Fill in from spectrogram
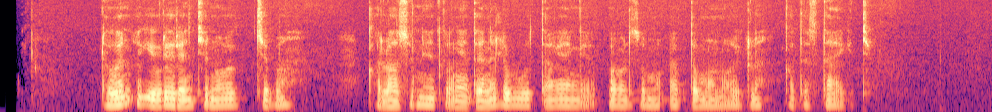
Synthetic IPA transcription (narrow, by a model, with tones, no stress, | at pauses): le˨we˦na˦ki˨wu˨ɾe˦˨ɾe˨ntje˦n˦ka˦k̚t͡ʃɪ˦ba˦ | kʰɔ˨lɔ˨su˦ne˦tkɔ̰˨ŋɛ˨tɛ˨ne˦lə˦bu˦ta˨kɛ˦ŋɡɛ̰bɔ˦kɔ˨lso˦mo˨a˦k̚tɔ˨mɔ̰˨nwɔ̰˨kɪ̰˦kla˦kɔ˨tɛ˨sta˦j̰ki̥ti̥˦p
